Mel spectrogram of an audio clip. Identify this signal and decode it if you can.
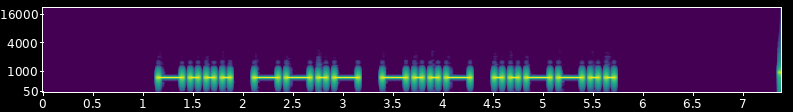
Morse code, heard as a keyed tone, about 15 wpm, 700 Hz. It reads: BQX?
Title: SOTA QSO Practice 15wpm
